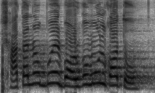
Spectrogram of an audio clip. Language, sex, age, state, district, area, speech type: Bengali, female, 30-45, West Bengal, Paschim Bardhaman, urban, read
